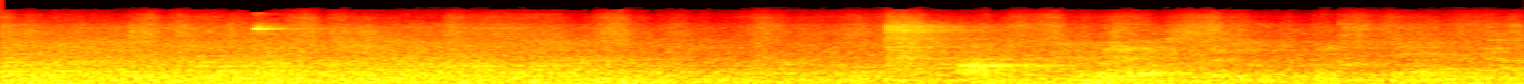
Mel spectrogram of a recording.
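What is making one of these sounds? A crowd murmurs quietly in a large, open hall.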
